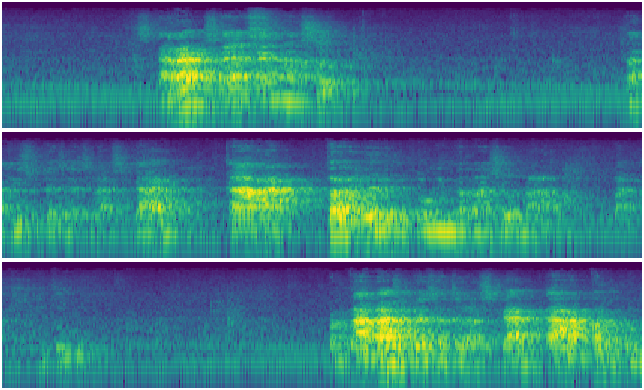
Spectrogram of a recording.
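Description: An elderly man speaks animatedly into a microphone.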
